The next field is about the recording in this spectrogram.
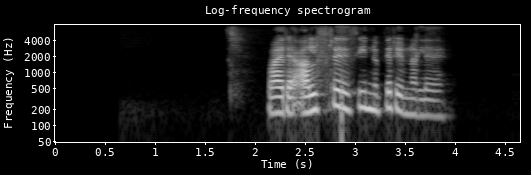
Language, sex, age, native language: Icelandic, female, 50-59, Icelandic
